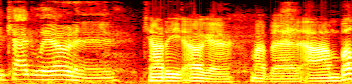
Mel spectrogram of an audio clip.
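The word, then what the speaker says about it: Caglianone: You gotta say Caglione.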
